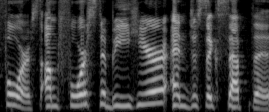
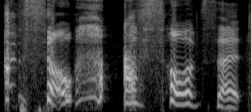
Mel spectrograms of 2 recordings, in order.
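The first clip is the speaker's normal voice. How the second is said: slow, teary, half-laughing through tears; real crying; 5 semitones higher, slower than usual. Real, not acted. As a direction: push the words out while really crying. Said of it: "I'm, like, literally crying".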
